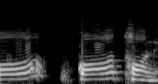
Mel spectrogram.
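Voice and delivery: কথোপকথন drawn out very slowly; slow spelling demo. Shown as a demonstration. Teacher writing কথোপকথন on the board for the class, very slowly. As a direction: stretch কথোপকথন syllable by syllable. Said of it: "এই যে এরকম হয়ে যাবে".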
